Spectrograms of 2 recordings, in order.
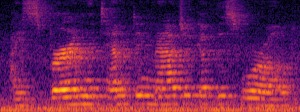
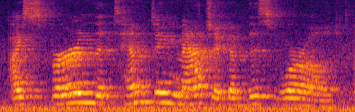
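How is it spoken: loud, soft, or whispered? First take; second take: soft; loud. First: It is spoken in a softer, quieter voice. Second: It is spoken in a strong, loud voice. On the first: "And now a little softer" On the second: "first in a strong voice"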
